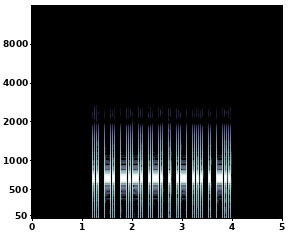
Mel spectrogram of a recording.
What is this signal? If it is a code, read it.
Morse code, heard as a keyed tone, about 30 wpm, 700 Hz. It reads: INCREASED
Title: ED Suffix - Top 100 Words with Base Words 30wpm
